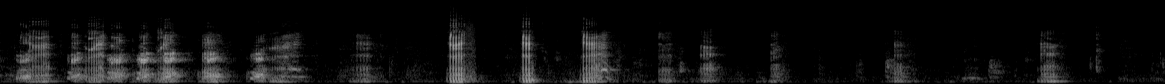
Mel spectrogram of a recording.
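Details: Indonesian pig grunting rapidly, a burst of closely packed oinks at first, then sharper separated grunts and softer snuffling calls trailing off toward the end.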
